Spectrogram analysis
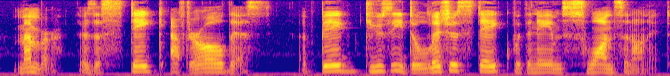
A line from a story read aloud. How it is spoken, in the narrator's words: With a sigh, Ron muttering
